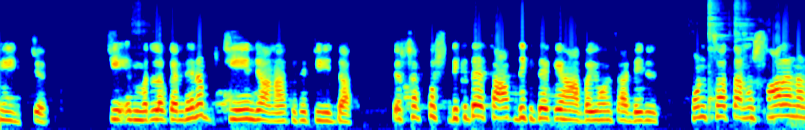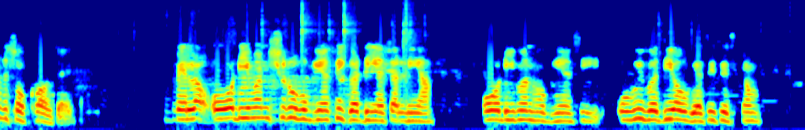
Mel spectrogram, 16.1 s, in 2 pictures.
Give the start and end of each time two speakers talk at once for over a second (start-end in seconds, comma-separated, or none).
9.8-11.5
